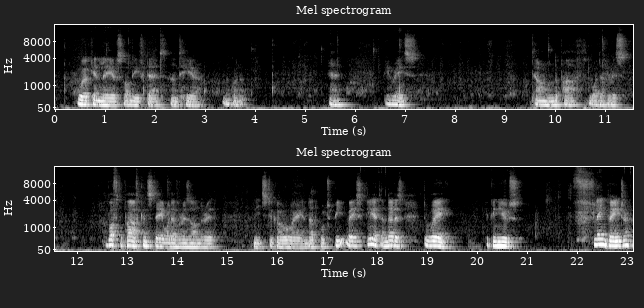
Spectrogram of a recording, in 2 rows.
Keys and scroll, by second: 17.5 scroll up 1, 18.0-18.4 scroll down 1, 21.1 scroll down 1, 22.9 scroll up 1.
